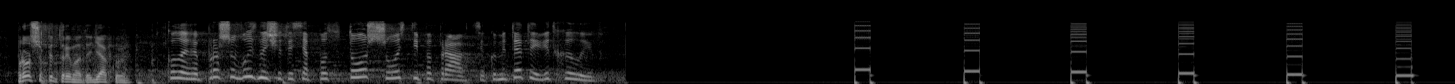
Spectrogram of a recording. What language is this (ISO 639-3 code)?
ukr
